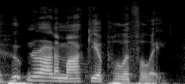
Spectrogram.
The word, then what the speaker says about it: Hypnerotomachia Poliphili: All right, pronounce it for us. Sure. It's the Hypnerotomachia Poliphili, which means the strife of love in a dream of he who loves many things.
